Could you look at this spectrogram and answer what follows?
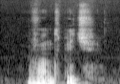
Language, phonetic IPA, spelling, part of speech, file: Polish, [ˈvɔ̃ntpʲit͡ɕ], wątpić, verb, LL-Q809 (pol)-wątpić.wav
